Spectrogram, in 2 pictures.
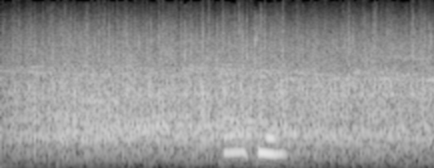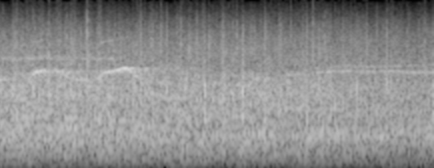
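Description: Studio audience applauding steadily after a song, with a few voices calling out over the clapping.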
